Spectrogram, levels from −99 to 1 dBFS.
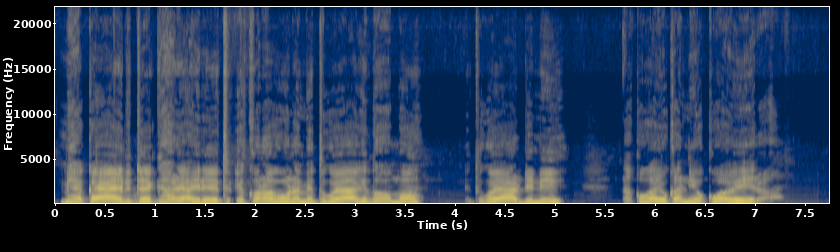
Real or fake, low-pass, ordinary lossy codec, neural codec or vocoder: real; none; none; none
